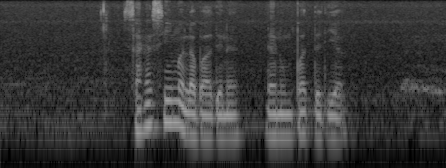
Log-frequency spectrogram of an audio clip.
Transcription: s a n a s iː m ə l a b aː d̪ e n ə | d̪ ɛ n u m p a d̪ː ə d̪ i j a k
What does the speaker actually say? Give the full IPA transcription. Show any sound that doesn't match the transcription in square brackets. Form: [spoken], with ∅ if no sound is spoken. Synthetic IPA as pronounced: s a n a s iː m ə l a b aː d̪ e n ə | d̪ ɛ n u m p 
